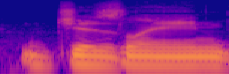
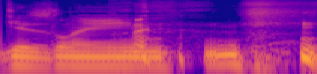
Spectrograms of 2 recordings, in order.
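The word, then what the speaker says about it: Ghislaine: can't be known but Jizlane Gizlane Maxwell whatever her name is I think you just ignore the s I think it's just galain galain you know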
